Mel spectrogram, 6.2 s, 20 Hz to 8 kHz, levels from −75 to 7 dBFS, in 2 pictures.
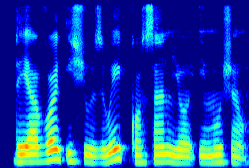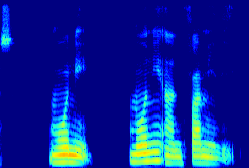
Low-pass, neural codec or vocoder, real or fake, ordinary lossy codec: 7.2 kHz; codec, 24 kHz, 1.2 kbps, DualCodec; fake; none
